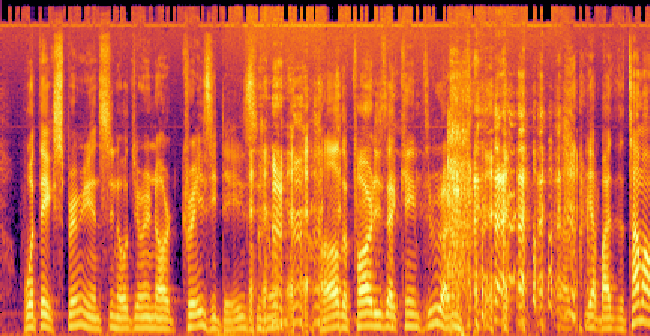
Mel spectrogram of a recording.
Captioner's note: laughter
